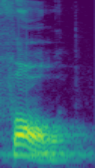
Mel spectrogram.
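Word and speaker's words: Pfau: Next character है जी हमारे पास doctor Ruth फाउ। इसमें पी साइलेंट है बच्चों, इसको फाउ पढ़ना है।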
